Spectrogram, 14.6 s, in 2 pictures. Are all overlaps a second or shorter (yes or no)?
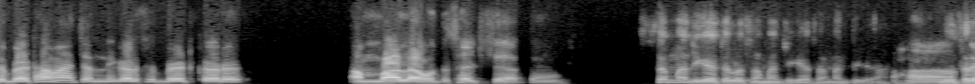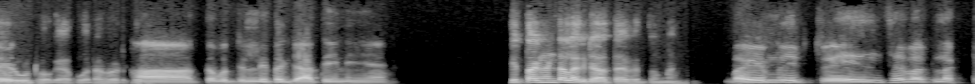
yes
